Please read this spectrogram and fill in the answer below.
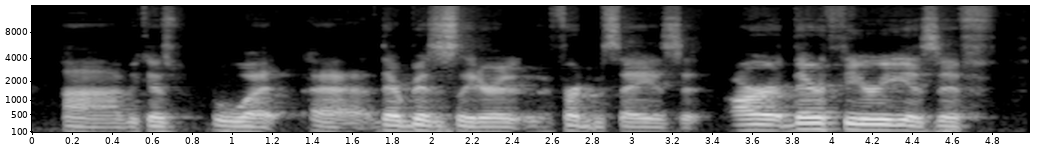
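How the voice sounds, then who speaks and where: A man with an American accent, medium in pitch, very fast, with fairly even intonation, in a very clean recording with a silent background. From Northern Michigan. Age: 20s. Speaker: economic development manager. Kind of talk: podcast interview. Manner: casual, with many fillers.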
